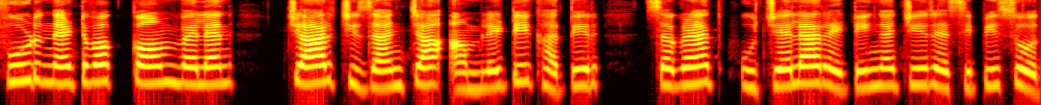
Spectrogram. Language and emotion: Goan Konkani, neutral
